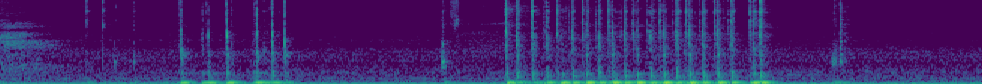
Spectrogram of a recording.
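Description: Typing on a computer keyboard: a few keystrokes about a second in, then a quick, steady run of typing from about three and a half to five seconds in, as a search is entered.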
